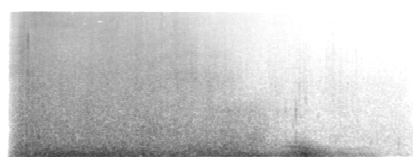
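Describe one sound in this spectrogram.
Fire roars with a deep rumble, then fades away.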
